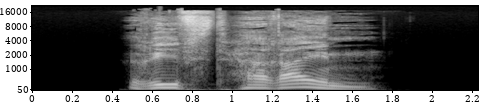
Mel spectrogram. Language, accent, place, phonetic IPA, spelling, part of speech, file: German, Germany, Berlin, [ˌʁiːfst hɛˈʁaɪ̯n], riefst herein, verb, De-riefst herein.ogg
- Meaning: second-person singular preterite of hereinrufen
